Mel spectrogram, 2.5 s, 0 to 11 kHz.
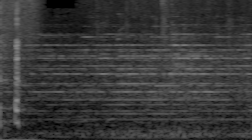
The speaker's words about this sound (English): I've come down to central Warsaw. The bells are ringing just as they were when I was here on a bright, sunny May the 1st in 2004, the day Poland joined the European Union.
